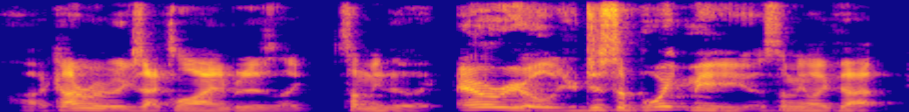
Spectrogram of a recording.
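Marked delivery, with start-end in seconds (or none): 2.2-3.7 booming, pitched-up, grand regal put-on voice. Retelling an audition line as King Triton: deep booming voice. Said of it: "I just said in this deep booming voice".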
